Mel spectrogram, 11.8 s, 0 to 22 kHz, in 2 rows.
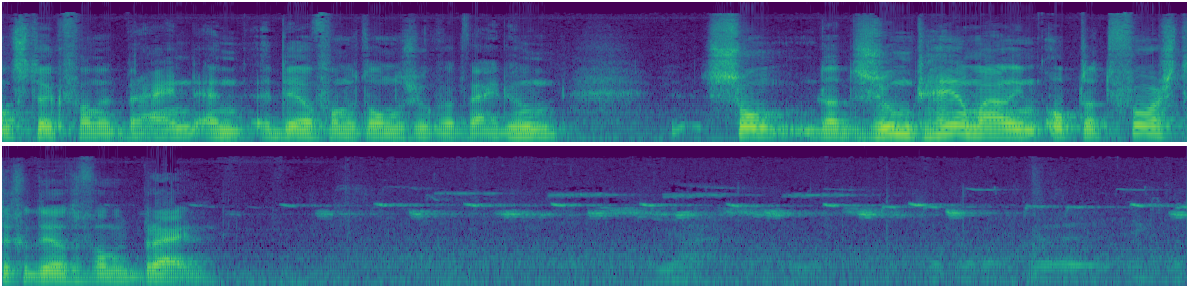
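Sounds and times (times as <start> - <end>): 
speech: 0.0 - 7.1
many small birds chirping and trilling outdoors: 0.0 - 11.8
faint low voices or murmur: 9.2 - 11.8.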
